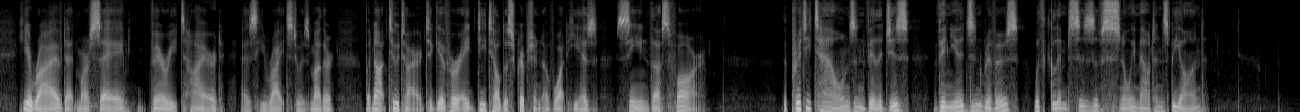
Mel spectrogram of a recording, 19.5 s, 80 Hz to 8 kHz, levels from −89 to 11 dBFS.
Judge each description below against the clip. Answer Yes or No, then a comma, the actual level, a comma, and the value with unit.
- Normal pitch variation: No, wide, 5.8 semitones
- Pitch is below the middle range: Yes, low, 100 Hz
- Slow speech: Yes, slow, 130 wpm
